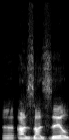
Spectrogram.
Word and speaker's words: Azazel: Okay, so Azazel is the name, or some might pronounce it Azazel, but it is found in Leviticus 16.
